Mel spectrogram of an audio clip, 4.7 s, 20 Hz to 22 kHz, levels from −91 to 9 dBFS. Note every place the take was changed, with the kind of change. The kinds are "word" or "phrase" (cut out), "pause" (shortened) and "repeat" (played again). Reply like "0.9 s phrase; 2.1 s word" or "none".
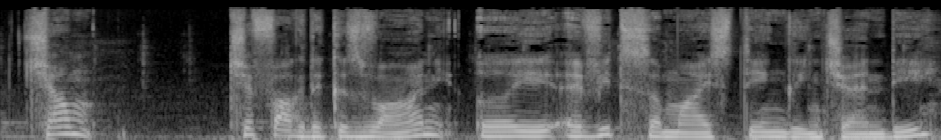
none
